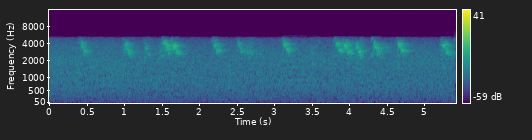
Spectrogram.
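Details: Mother Eurasian blue tit at a feeding with her fledgling: busy run of high, thin chirps, some doubled or tripled in quick succession, continuing almost without pause over soft steady noise.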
